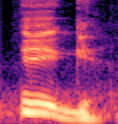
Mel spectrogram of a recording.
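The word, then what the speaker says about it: Hugues: to pronounce Battle Mage Ugh. I might still be getting that wrong, but the H is silent. It is a French word, and it's Ugh.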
